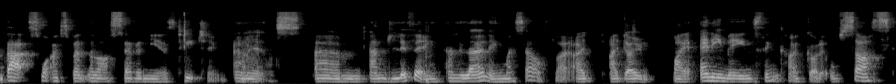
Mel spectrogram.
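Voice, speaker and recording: Woman, late thirties, husky, gravelly, earnest, unhurried. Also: low voice. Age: 30s. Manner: earnest, unhurried, lists things in runs. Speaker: guest, energy alignment teacher. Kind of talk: reflective interview talk.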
